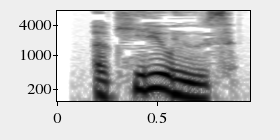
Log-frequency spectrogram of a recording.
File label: "Accuse" English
